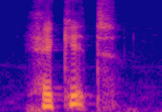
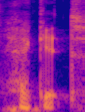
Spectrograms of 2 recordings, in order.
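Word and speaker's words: Heqet: H-E-Q-E-T. H-E-Q-E-T. Hecate. – Yeah, that's got to be how it's pronounced. – Hecate.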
